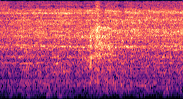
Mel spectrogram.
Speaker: now we're just going to set the points here now and we're running around and obviously there's already been a rather long video feature today doing this but it's all part of the bonus footage for today now you'll see she's a very good runner as well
